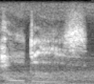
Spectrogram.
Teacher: You do want to stress on the first syllable, the he syllable.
